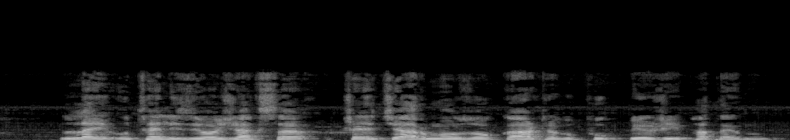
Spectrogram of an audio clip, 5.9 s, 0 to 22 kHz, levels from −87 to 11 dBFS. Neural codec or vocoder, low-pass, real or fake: vocoder, 24 kHz, 100 mel bands, Vocos; 10.8 kHz; fake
